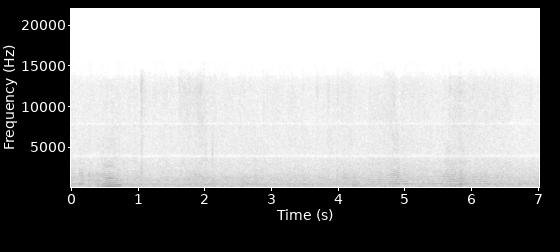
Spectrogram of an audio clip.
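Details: Swarm of thousands of bees swirling and waggle dancing as they settle on a log hive called Bee Beard as their new home; a dense buzzing hum with wavering, rising and falling whines of individual bees flying close past.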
